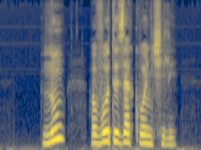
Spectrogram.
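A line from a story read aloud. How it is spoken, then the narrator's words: Joyful. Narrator (Russian): радостно произнес Андрюша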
